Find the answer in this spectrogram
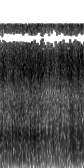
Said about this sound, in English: Look up there. That plane is carrying a dozen eggs right now.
